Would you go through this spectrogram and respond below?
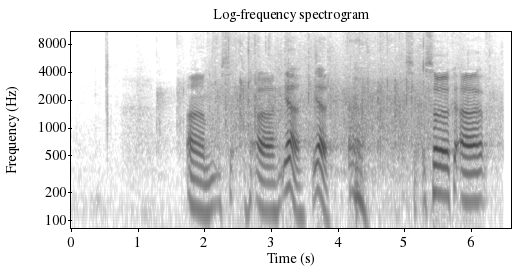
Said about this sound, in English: Now the people applaud.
